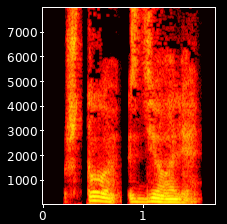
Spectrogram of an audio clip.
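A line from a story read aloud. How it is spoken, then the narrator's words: Hoarse wheeze. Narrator (Russian): прохрипел я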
